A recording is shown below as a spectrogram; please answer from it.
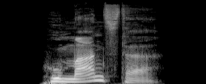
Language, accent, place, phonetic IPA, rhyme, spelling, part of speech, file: German, Germany, Berlin, [huˈmaːnstɐ], -aːnstɐ, humanster, adjective, De-humanster.ogg
- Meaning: inflection of human: 1. strong/mixed nominative masculine singular superlative degree 2. strong genitive/dative feminine singular superlative degree 3. strong genitive plural superlative degree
